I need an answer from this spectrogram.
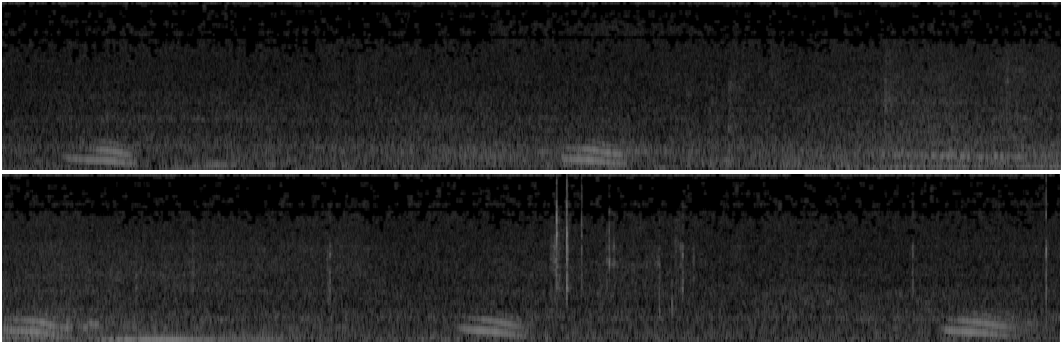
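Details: Audrey, a pet cat with a blocked nose left over from a cold she had when adopted, snoring in her sleep at home: a low, rough breathing rumble with a short, falling nasal whistle repeating about every three to four seconds.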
